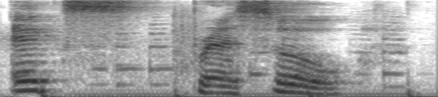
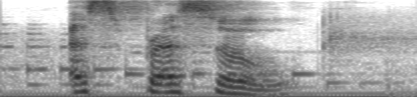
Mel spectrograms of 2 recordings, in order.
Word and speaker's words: espresso: at flaky Nakula say Austria so the correct pronunciation should be result next word espresso hindi depart expresso kunde espresso espresso a major mala Padma hoppy poor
